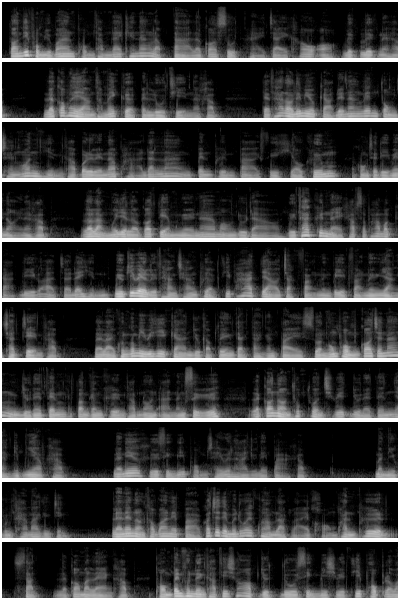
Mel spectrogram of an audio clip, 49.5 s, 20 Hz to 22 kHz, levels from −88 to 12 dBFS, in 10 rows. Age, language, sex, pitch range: 30-49, Thai, male, 85-115 Hz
